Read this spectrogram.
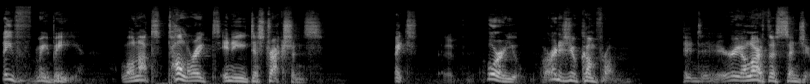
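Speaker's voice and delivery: high-pitched growling voice, clearly spoken. Game master voicing a creature surprised by intruders, growling. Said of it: "and growls".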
